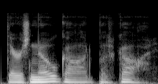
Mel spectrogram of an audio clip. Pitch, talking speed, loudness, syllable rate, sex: 100 Hz, 230 wpm, -15 LUFS, 5.0 syllables/s, male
